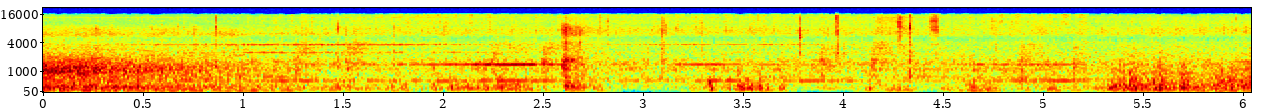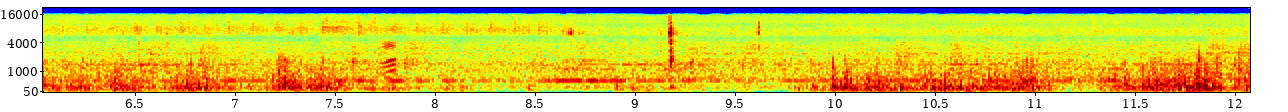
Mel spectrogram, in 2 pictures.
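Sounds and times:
distant steam locomotive exhaust beats: 0:00.0 - 0:12.0.

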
